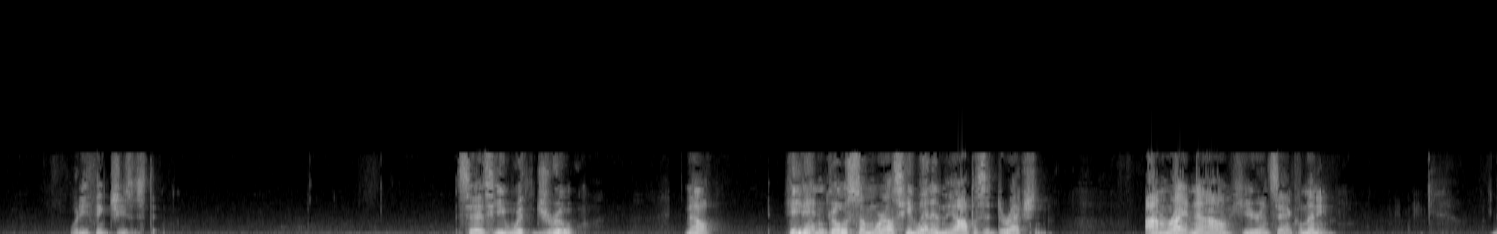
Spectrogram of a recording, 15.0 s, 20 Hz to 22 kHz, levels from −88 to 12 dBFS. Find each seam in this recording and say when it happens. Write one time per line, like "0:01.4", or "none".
0:06.7
0:08.3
